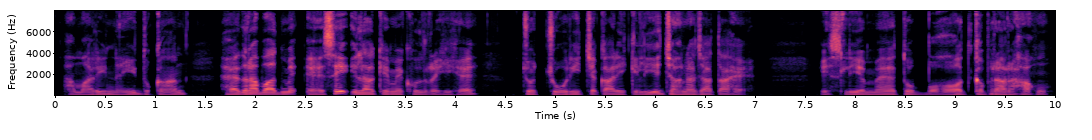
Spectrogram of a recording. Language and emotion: Hindi, fearful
